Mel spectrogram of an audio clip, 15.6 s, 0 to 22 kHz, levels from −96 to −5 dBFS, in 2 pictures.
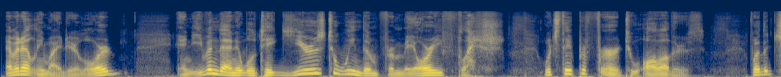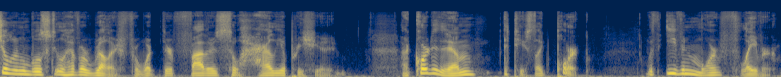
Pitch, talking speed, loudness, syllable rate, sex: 120 Hz, 190 wpm, -21 LUFS, 5.4 syllables/s, male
